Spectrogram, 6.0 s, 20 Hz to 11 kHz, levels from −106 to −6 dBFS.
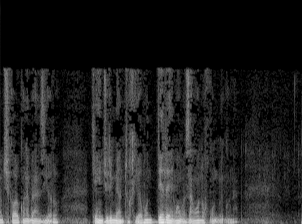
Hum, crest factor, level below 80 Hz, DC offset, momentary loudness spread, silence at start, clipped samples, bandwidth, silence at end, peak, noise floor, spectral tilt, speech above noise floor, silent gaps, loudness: none; 18 dB; -52 dBFS; under 0.1%; 14 LU; 0 s; under 0.1%; 8 kHz; 1.3 s; -10 dBFS; -70 dBFS; -9 dB/octave; 42 dB; none; -28 LUFS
